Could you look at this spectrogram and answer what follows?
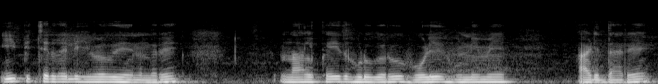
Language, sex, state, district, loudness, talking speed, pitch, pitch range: Kannada, male, Karnataka, Bidar, -14 LUFS, 75 wpm, 115 Hz, 110-125 Hz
